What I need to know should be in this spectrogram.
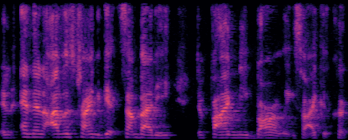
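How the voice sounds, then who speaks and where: A woman's unremarkable speaking voice, fairly low in pitch, with an American accent and a fairly quick pace. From Detroit, US Midwest. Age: 60s. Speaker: novelist. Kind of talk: author conversation. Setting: video call.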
